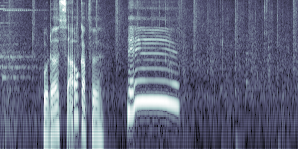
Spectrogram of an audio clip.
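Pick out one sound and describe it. Footsteps patter quickly on dry ground.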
